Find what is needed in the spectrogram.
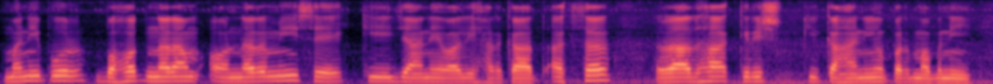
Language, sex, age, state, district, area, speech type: Urdu, male, 18-30, Uttar Pradesh, Balrampur, rural, spontaneous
